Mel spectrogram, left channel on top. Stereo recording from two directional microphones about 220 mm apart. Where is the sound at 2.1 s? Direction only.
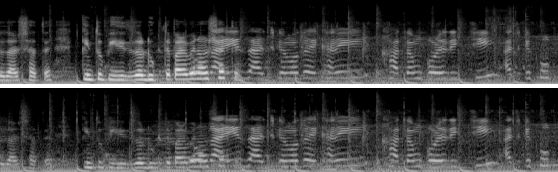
Centre (ahead or behind).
